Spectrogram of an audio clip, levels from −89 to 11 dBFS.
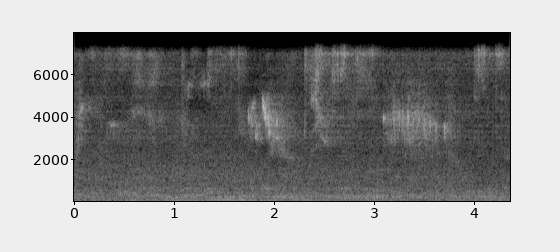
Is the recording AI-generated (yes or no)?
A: yes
